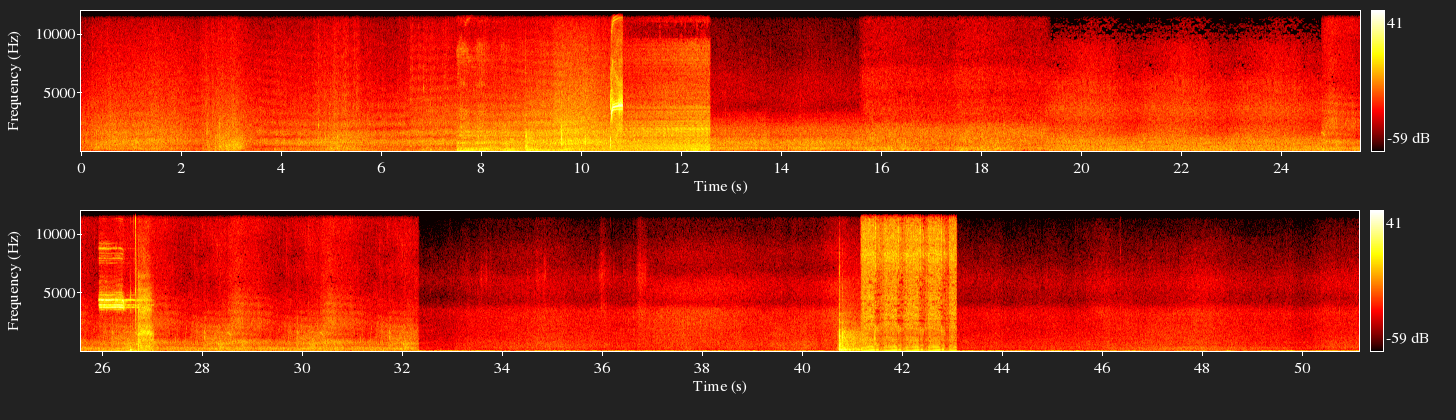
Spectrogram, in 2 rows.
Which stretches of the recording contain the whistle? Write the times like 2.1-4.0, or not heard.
8.8-10.8, 25.9-27.1, 40.7-41.5.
